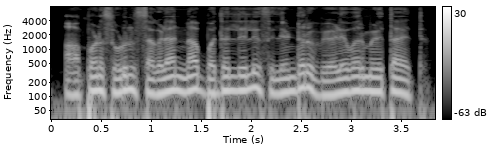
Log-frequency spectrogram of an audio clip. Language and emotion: Marathi, sad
